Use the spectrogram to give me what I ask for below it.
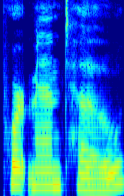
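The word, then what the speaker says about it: portmanteau: Mano I it says two Port P it's pronounced portmanto no what I that makes sense I just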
